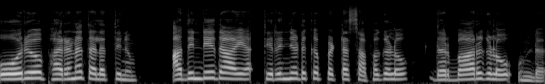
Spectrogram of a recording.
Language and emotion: Malayalam, neutral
